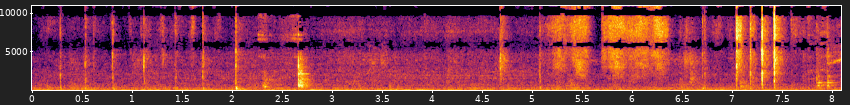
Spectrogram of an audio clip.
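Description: Soft rubbing and scattered light taps of hands pressing and flattening a flour-dusted dough round on a countertop, over a steady low hum.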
